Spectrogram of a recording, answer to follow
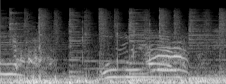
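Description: Background music with a steady beat, over which a person's voice calls out twice: a short call at the start, then a long drawn-out call that rises and falls, from about a second in until just before the end.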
